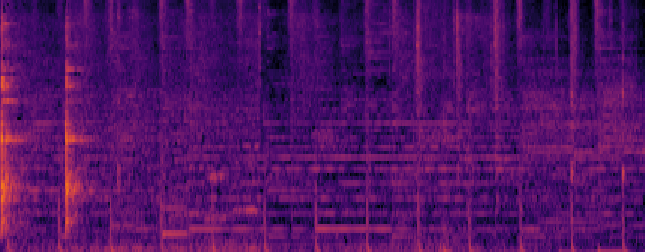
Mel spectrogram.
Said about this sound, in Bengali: এই সাবানটাকে আমি এর মধ্যে ঢেলে নিচ্ছি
